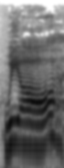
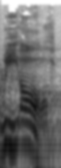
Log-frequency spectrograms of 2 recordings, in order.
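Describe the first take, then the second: First: The two words are run together, Southern style. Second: The two words are said clearly apart. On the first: "That sounds like from the South. ... I used to say it like that before I came north" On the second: "learned to take the words apart"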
